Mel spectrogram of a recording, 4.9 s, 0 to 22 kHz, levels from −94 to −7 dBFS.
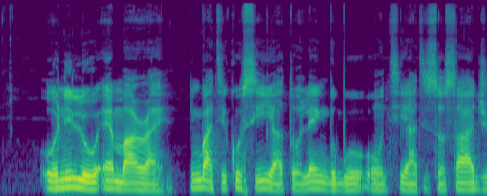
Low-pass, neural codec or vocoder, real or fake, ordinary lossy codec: none; none; real; none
